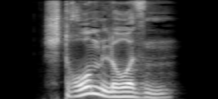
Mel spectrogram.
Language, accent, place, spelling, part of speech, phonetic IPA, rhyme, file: German, Germany, Berlin, stromlosen, adjective, [ˈʃtʁoːmˌloːzn̩], -oːmloːzn̩, De-stromlosen.ogg
- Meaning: inflection of stromlos: 1. strong genitive masculine/neuter singular 2. weak/mixed genitive/dative all-gender singular 3. strong/weak/mixed accusative masculine singular 4. strong dative plural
